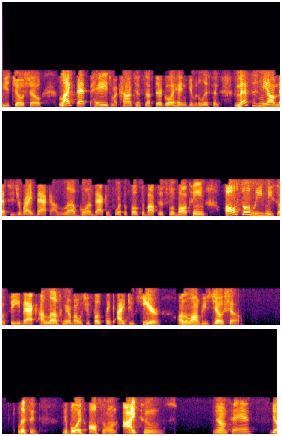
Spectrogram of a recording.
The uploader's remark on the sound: I also take live callers!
